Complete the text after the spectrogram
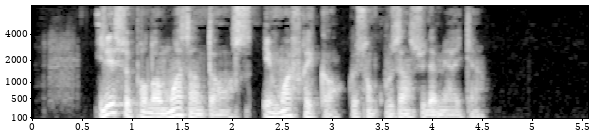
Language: French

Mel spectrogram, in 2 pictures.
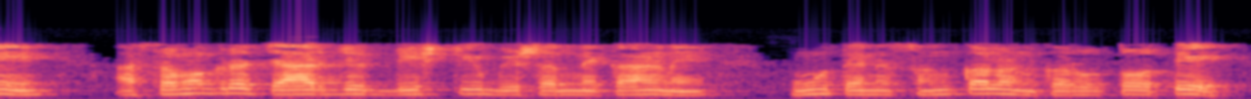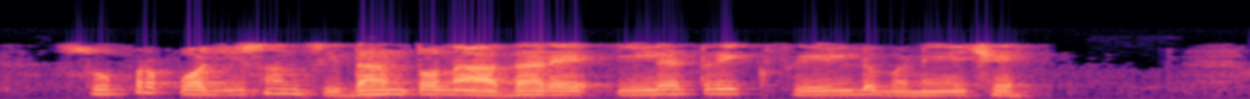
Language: Gujarati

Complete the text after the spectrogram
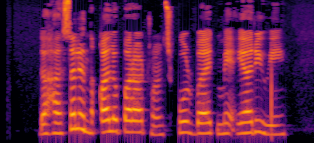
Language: Pashto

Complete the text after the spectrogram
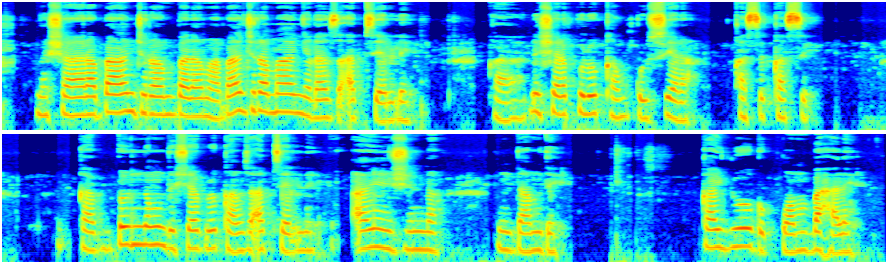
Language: Dagbani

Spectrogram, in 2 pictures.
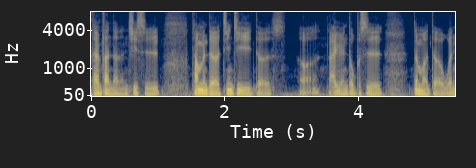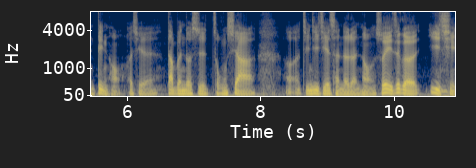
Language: Chinese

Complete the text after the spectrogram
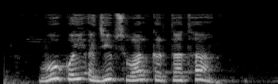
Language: Urdu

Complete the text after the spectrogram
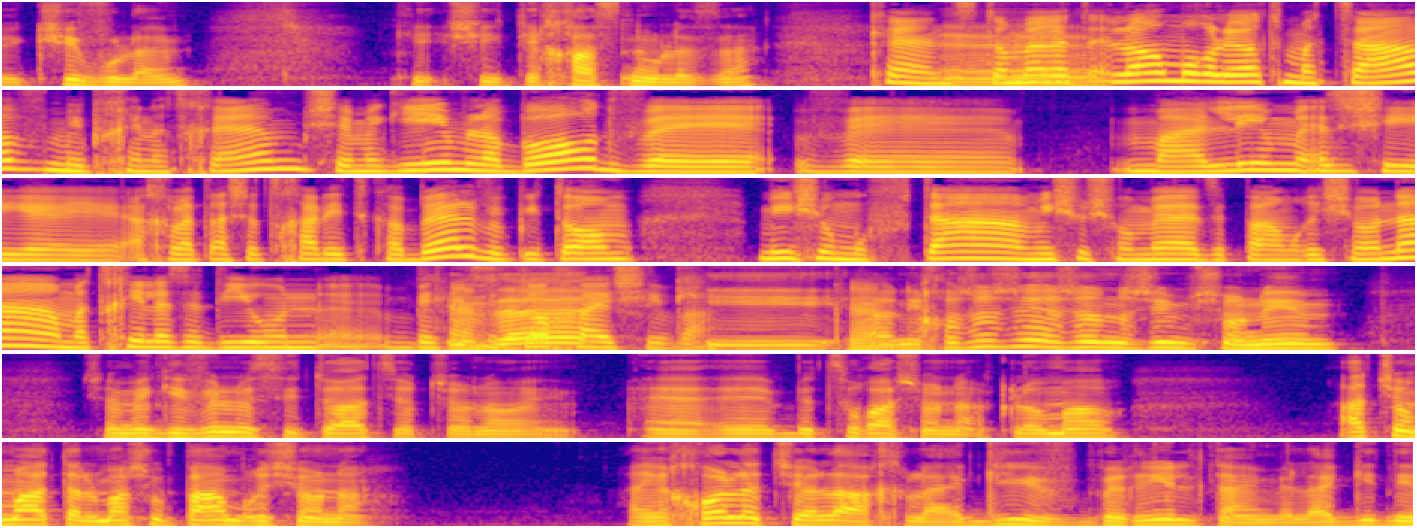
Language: Hebrew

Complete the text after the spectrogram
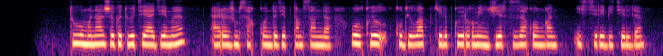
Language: Kazakh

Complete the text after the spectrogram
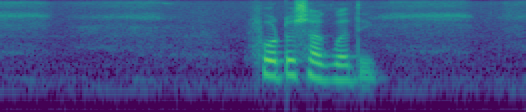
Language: Bangla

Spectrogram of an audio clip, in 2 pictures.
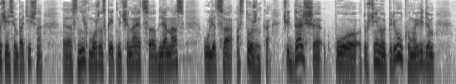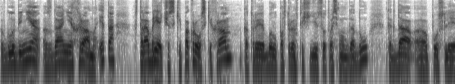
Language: Russian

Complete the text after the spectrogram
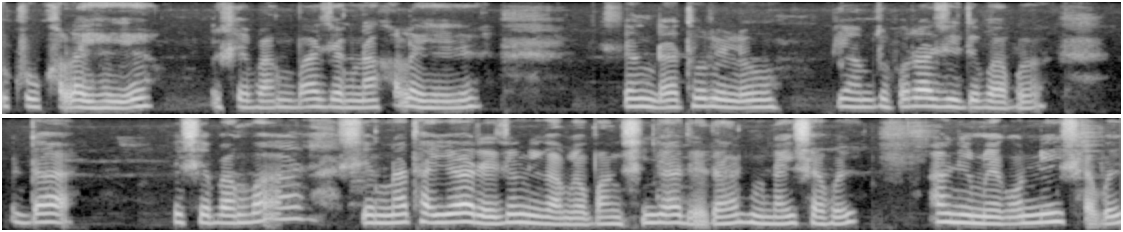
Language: Bodo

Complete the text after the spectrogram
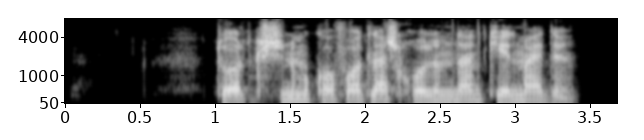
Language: Uzbek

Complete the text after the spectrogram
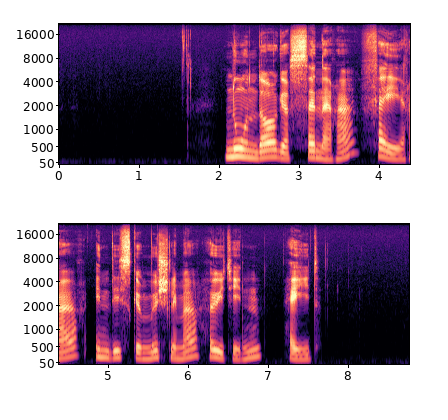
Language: Norwegian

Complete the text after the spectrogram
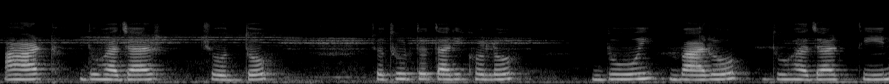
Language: Bangla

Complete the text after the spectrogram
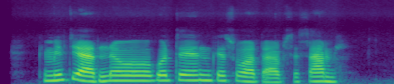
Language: Kalenjin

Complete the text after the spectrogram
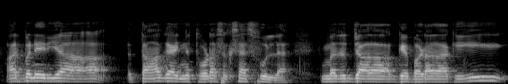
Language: Dogri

